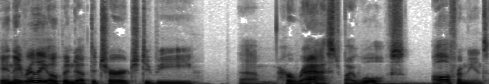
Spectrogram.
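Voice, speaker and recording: At a moderate pace and medium pitch, a man with an ordinary speaking voice uses lively intonation in a very clean recording with a silent background. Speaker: radio host. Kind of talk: casual interview discussion.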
